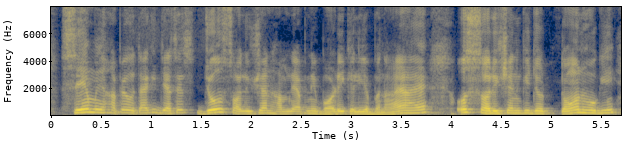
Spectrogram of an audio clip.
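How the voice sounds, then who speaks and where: This pharmacy lecturer's voice sits on the high side and sounds a little mellow. In a relaxed class session, he chats with students directly and playfully, mixing English terminology into his Hindi.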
